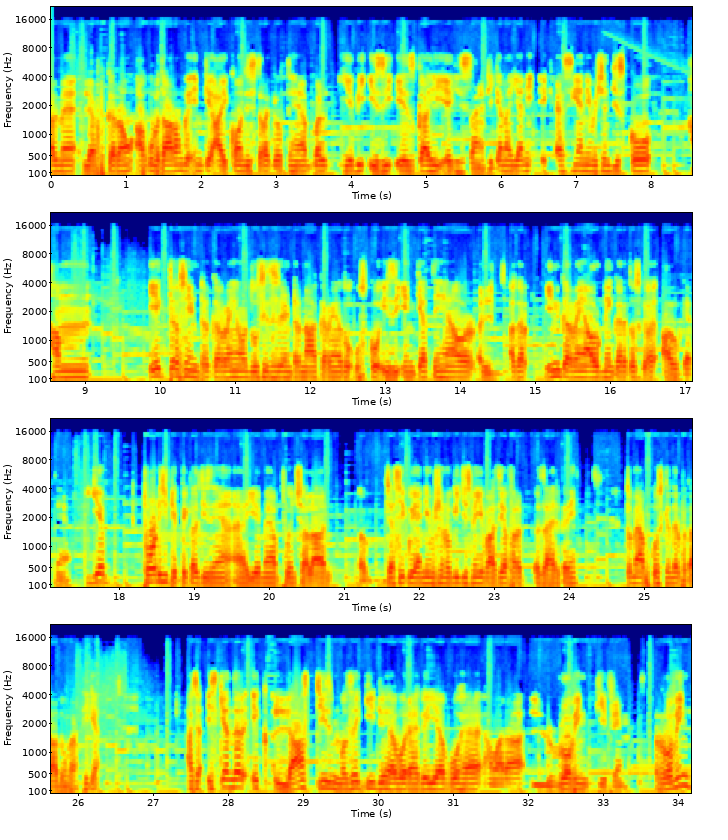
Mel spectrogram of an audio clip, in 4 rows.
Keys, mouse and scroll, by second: 1.8-3.0 drag, 24.6 click, 27.2-27.5 click, 28.1-28.4 click.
